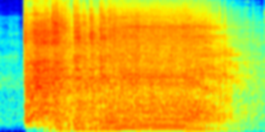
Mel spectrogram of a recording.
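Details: Ariens zero-turn mower after no-start, no-click diagnosis (faulty starter solenoid), parking brake set, on choke: engine catches instantly and runs strong and steady for a few seconds, then the sound tails away; starts cleanly.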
